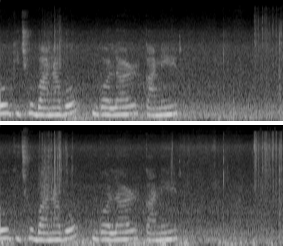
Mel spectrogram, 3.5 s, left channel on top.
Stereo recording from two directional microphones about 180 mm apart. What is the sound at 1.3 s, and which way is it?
Speech, 15° right (ahead or behind).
